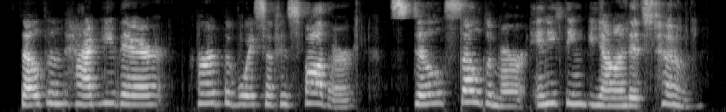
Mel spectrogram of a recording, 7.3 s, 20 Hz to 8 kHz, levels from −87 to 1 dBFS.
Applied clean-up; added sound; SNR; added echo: neural mask model DeepFilterNet 3.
